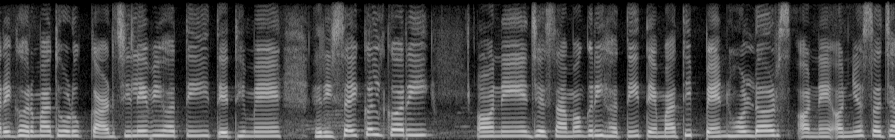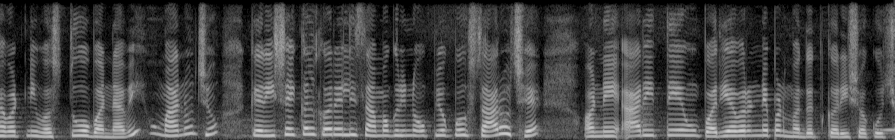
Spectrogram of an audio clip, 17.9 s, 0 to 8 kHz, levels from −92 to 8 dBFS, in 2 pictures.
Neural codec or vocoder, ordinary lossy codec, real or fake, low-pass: none; none; real; none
